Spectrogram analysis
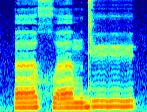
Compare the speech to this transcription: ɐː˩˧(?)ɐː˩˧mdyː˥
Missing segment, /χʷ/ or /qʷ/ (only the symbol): χʷ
